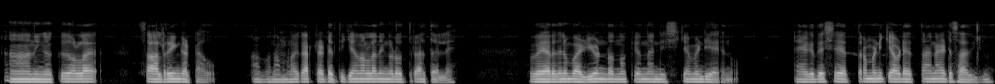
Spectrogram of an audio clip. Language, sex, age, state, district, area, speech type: Malayalam, male, 18-30, Kerala, Kottayam, rural, spontaneous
